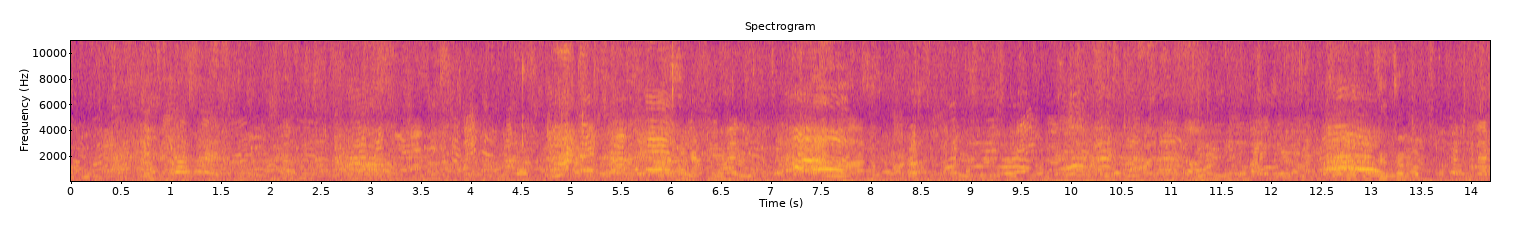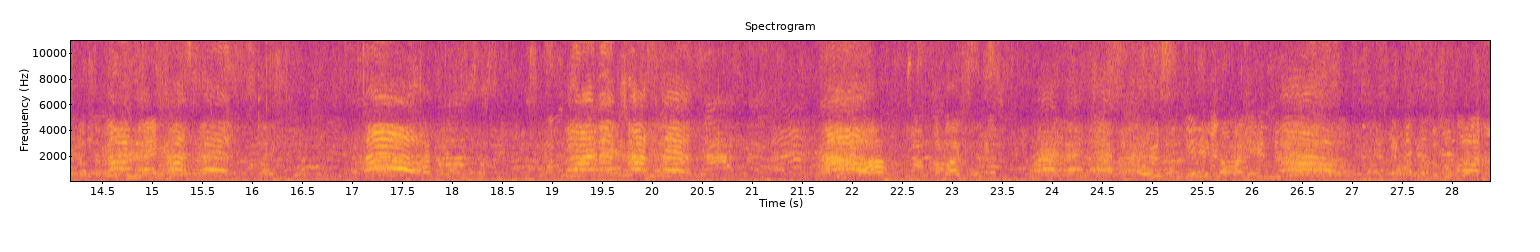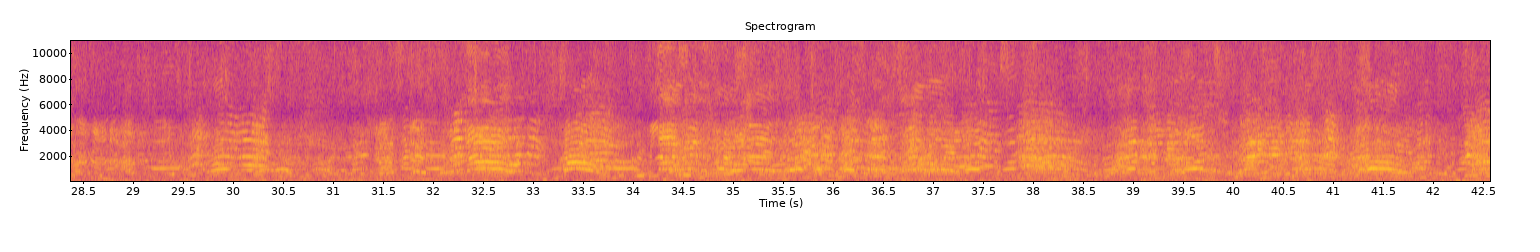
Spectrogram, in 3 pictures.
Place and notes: Dorotheenstraße, Berlin, Deutschland - climate justice
24th of september climate march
